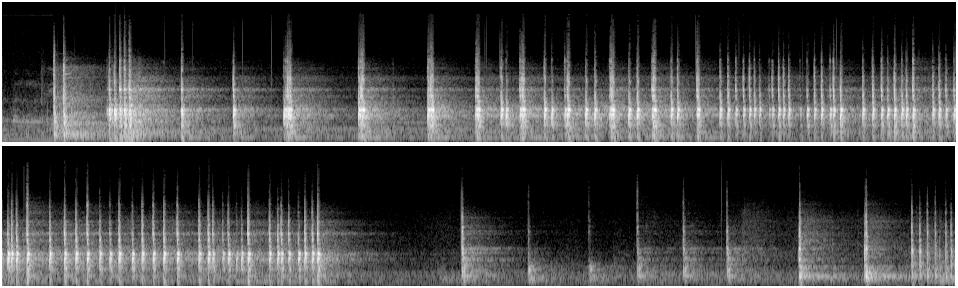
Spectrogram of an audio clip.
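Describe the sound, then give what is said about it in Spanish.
Rapid, sharp flamenco heel stamps (taconeo) by Vicente Escudero clatter in quick rhythmic bursts over a sustained tonal backing, a seguiriya with drums from Fuego en Castilla on an original open-reel mono tape, which stops near the end, leaving sparser, uneven taps ringing out alone. “Sí, antes hemos escuchado la materia prima, el taconeo, y aquí ya está batido, como diría mi tío Gonzalo, que siempre dice que Valdelomar batía los sonidos, y es un poco cierto, ¿no?”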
